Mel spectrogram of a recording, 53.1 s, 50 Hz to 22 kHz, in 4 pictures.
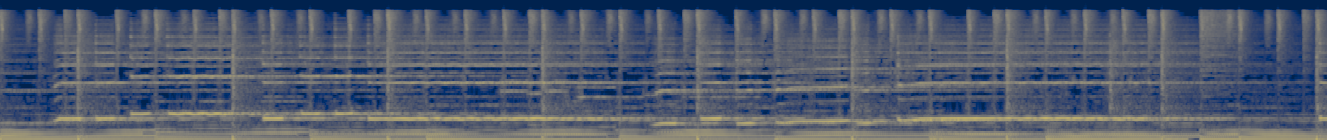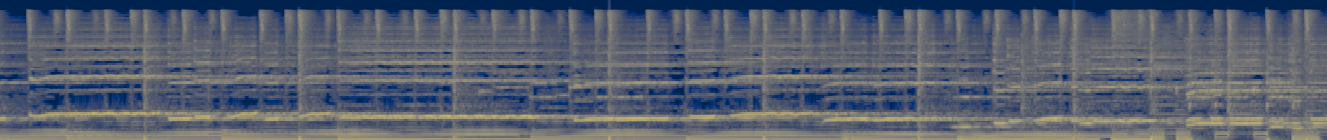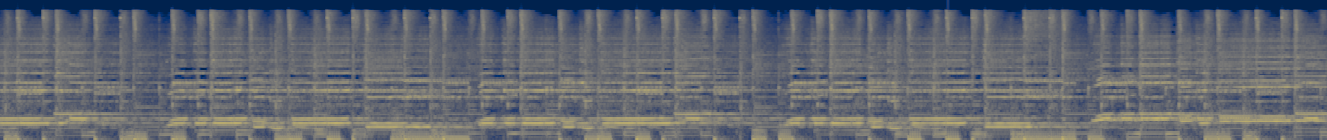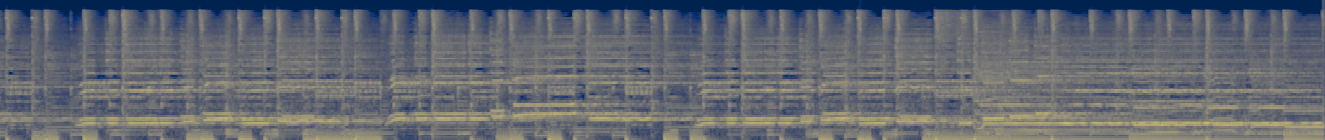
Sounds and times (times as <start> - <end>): Music: 0.0 - 53.0.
